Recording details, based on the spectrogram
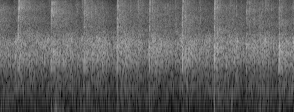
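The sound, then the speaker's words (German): Steady applause from the left side of the audience, dense overlapping claps with sharper individual hits standing out every fraction of a second, fairly loud and sustained throughout without speech. “Der Beifall kommt von der linken Seite.”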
